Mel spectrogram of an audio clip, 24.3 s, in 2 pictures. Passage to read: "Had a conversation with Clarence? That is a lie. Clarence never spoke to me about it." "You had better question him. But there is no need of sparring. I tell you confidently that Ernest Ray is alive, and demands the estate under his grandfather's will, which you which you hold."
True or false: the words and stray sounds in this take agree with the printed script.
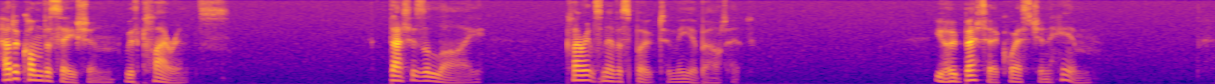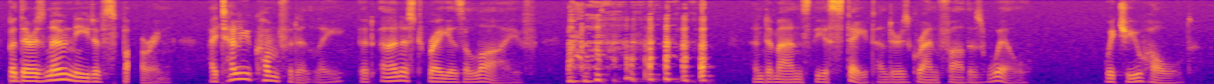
false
